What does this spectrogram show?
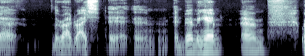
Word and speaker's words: Birmingham: away and said it's birmingham apparently we don't pronounce the ham so yeah yeah and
